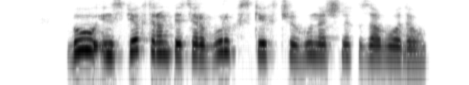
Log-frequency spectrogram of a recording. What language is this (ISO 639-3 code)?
bel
